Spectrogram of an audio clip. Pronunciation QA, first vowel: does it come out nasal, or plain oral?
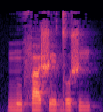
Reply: nasal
